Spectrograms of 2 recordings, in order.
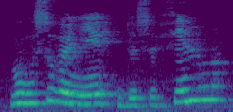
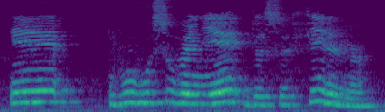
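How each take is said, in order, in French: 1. La phrase est lue plus vite. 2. La phrase est lue plus lentement.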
